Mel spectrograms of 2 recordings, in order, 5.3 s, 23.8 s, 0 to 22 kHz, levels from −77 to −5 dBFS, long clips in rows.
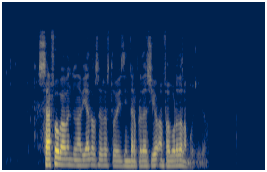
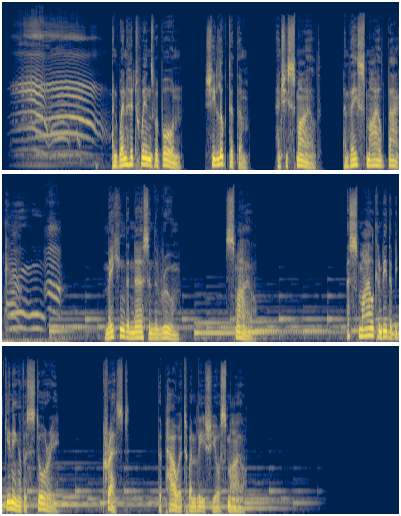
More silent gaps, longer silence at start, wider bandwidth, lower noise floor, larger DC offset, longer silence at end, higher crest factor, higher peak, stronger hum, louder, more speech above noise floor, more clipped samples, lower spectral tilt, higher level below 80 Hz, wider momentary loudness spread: second, none vs 3.80-4.06 s, 5.14-5.44 s, 6.56-6.81 s; first, 0.75 s vs 0.25 s; second, 11 kHz vs 16.5 kHz; first, -82 dBFS vs -46 dBFS; neither; second, 1.45 s vs 2 s; first, 24 dB vs 16 dB; about the same, -2 dBFS vs 0 dBFS; neither; second, -24 LUFS vs -15 LUFS; first, 58 dB vs 33 dB; neither; about the same, -5.5 dB/octave vs -5.5 dB/octave; second, -72 dBFS vs -40 dBFS; second, 16 LU vs 20 LU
